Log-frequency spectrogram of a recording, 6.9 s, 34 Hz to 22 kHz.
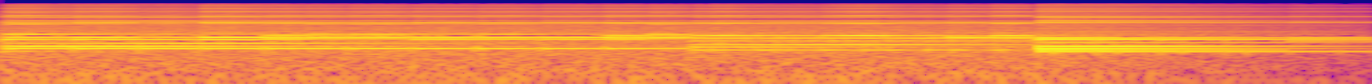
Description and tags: Micron Hi Tone 1
Alesis Micron Stuff, The Hi Tones are Kewl.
